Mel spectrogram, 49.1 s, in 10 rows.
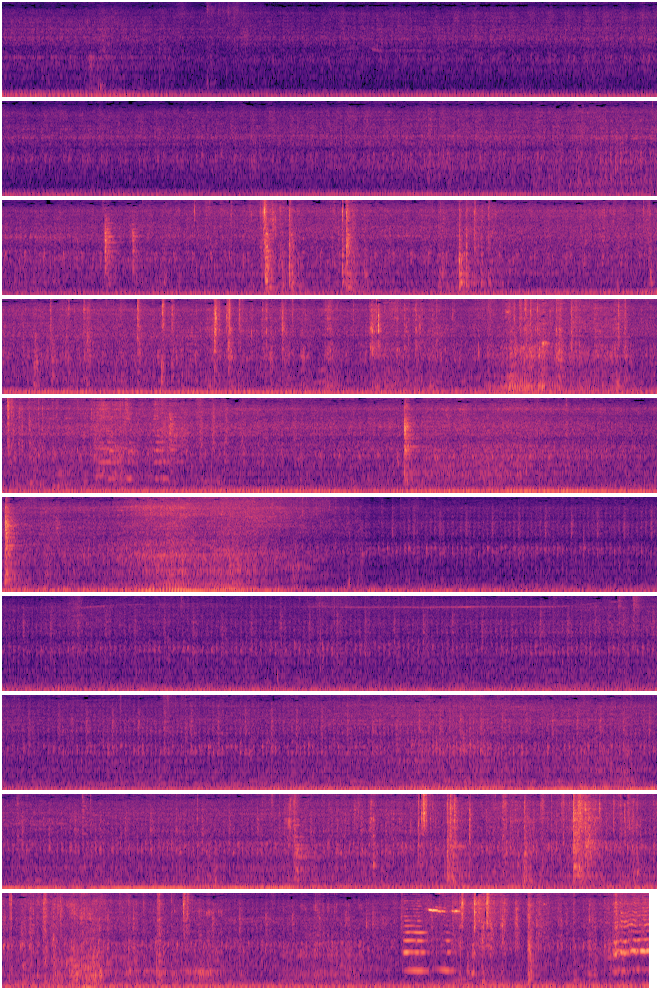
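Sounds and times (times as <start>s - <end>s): car engine running at low revs: 0.0s - 49.0s
sharp clicks and knocks: 10.5s - 21.5s, 24.5s - 25.1s, 39.1s - 49.0s.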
